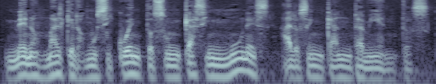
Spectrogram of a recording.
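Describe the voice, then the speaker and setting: A man narrating a children's storybook in an expressive, theatrical way. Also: extremely low pitch, normal speed, breathy edge.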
